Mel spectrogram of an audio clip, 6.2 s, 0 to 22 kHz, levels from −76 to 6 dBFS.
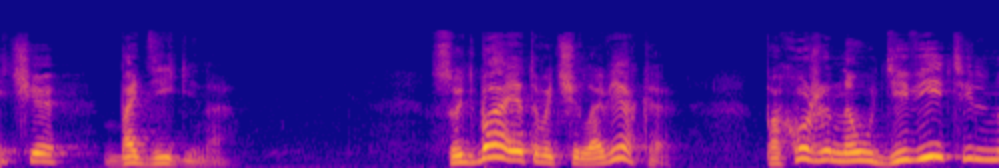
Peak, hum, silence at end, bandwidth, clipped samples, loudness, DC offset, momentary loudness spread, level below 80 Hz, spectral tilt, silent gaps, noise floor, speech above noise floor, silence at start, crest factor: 0 dBFS; none; 0 s; 10.5 kHz; under 0.1%; -16 LUFS; under 0.1%; 16 LU; -60 dBFS; -6.5 dB/octave; none; -59 dBFS; 43 dB; 0 s; 18 dB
